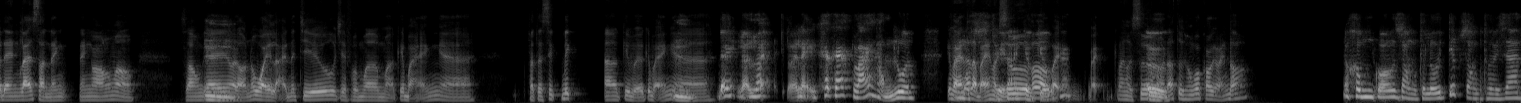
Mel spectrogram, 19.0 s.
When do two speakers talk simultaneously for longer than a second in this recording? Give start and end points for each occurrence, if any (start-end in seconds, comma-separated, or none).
11.8-13.4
